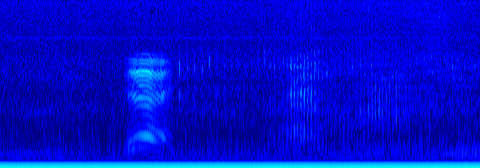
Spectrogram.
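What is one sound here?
A motorcycle engine revs sharply in short bursts.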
